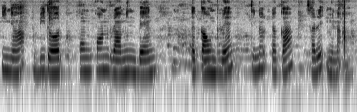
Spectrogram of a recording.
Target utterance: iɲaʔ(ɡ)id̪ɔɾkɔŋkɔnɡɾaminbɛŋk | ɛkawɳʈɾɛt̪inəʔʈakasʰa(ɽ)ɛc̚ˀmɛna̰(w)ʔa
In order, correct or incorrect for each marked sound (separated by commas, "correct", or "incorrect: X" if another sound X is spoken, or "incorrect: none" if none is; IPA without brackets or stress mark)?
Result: incorrect: b, incorrect: ɾ, incorrect: none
